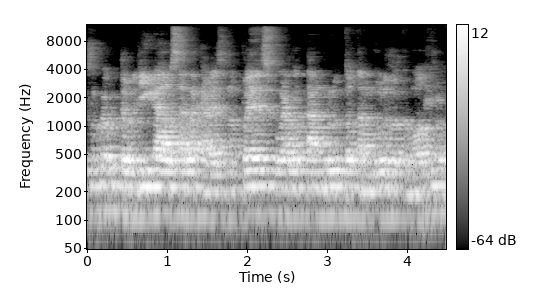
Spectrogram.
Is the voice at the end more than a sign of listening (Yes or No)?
Yes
